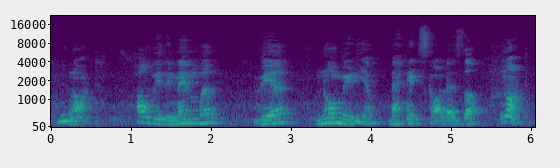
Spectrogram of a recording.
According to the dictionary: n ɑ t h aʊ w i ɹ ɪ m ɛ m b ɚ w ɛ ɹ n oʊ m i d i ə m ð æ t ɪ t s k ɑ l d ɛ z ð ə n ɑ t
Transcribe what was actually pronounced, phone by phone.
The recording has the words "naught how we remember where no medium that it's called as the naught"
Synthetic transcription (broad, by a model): n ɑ t h aʊ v i ɹ ɪ m ɛ m b ɚ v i ɹ n oʊ m i d i ə m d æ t ɪ t s k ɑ l ɛ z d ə n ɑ t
